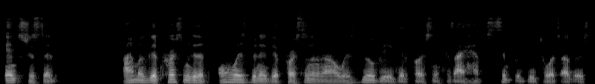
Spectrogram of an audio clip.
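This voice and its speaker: A man with an extremely low, deep voice that carries a husky, grainy edge. He talks frankly into a podcast microphone, rambling and restarting, and swears freely. The sound is close and dry, with no room around it. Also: very fast, warm tone, no echo. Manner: candid, profane and rambling, with many restarts. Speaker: podcast host. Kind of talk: casual podcast talk.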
